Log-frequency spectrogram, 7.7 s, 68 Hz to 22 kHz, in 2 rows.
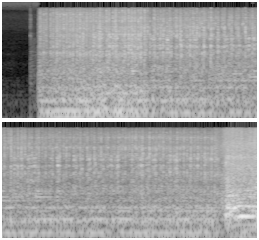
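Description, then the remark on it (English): A powerful drag racing car engine at the starting line at Wild Horse Pass Motorsports Park bursts in abruptly and roars loudly and steadily, a harsh, rumbling drone that holds for several seconds before swelling slightly louder at the end. “Todd's car fails at the starting line, and Matt Hagen trucks down to the top end, 3.890 seconds, 325 miles per hour.”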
